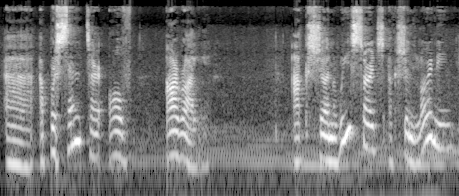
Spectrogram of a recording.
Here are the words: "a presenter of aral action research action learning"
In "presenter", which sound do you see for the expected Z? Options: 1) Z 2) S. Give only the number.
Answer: 2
